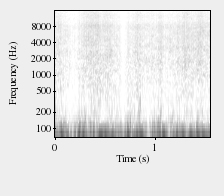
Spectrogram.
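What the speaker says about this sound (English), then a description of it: "The wind has continued to build." Strong wind buffets the microphone aboard a sailboat at sea under a reefed genoa, a loud continuous low rumble with gusty swells and no voices.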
